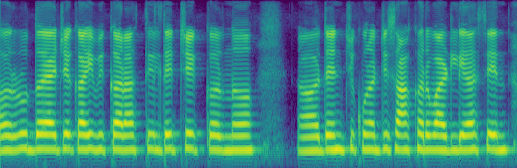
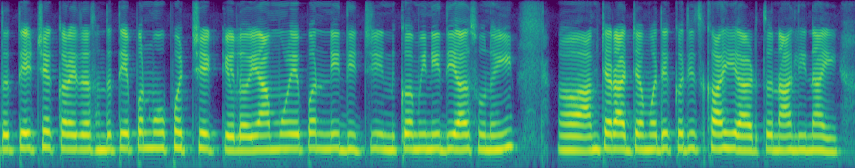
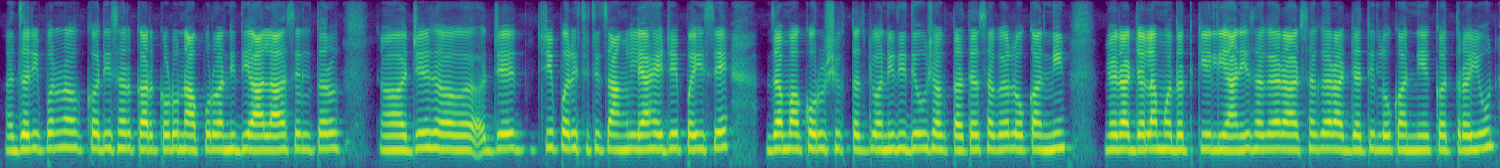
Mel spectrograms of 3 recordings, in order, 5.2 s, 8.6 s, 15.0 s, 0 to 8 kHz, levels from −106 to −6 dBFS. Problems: none marked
